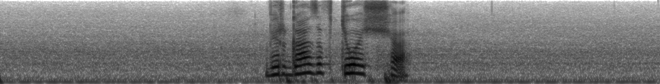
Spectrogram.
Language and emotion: Russian, neutral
